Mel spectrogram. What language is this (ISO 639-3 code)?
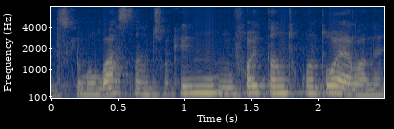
por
